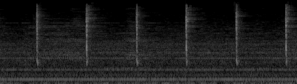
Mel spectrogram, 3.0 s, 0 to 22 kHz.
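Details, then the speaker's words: Ford Transit minibus fuel pump relay in a relay tester, 4-pin setting: six crisp clicks about two per second over a steady hum; relay tests good. "We've selected 4-pin, and if we press the button, it's testing the relay. Hopefully you can hear that clicking away."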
